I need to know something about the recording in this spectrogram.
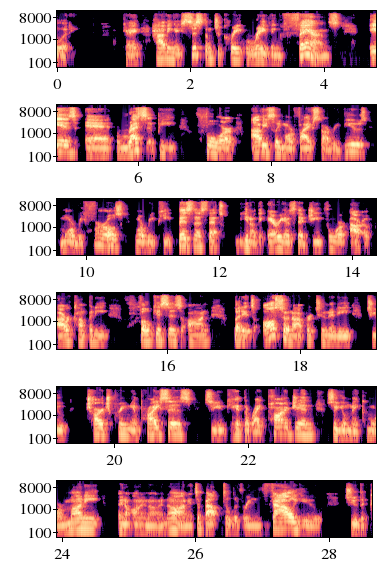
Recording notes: Listen to this replay of the LIVE webinar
